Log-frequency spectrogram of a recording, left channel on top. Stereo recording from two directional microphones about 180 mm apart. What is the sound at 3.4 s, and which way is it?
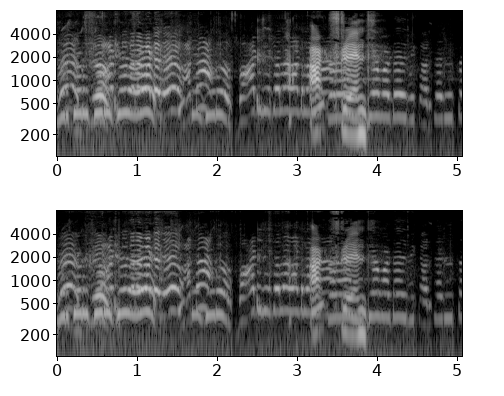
Speech, 10° left (ahead or behind).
